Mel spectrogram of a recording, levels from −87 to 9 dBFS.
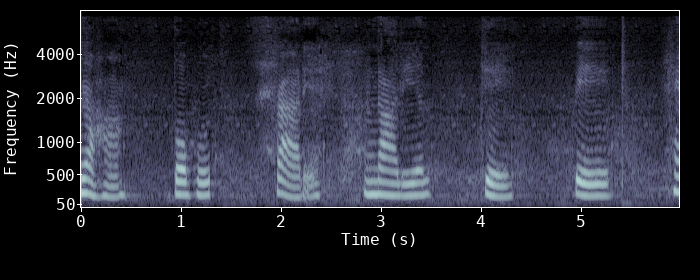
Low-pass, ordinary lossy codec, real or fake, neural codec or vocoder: none; none; fake; codec, 16 kHz, 1.1 kbps, Voila-Tokenizer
